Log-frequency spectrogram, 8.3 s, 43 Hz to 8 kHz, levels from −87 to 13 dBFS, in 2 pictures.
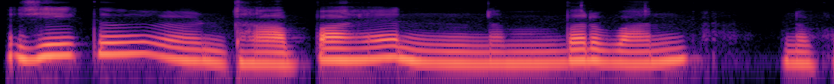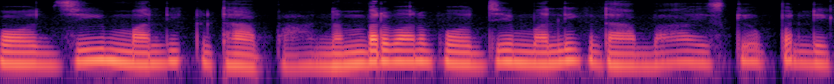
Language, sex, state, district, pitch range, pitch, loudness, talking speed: Hindi, female, Haryana, Rohtak, 155-185 Hz, 170 Hz, -21 LUFS, 120 wpm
